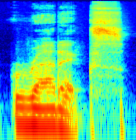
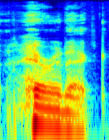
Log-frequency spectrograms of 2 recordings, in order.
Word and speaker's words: Hradec: So apparently HRADEC, it's Radix instead of Heretic. I've been pronouncing it.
